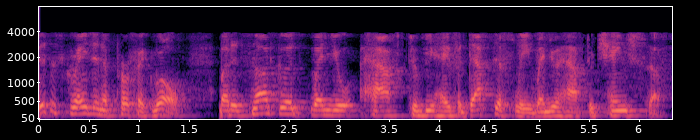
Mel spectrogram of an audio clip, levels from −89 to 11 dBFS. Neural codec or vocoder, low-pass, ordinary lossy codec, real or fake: none; 7.2 kHz; AAC, 16 kbps; real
